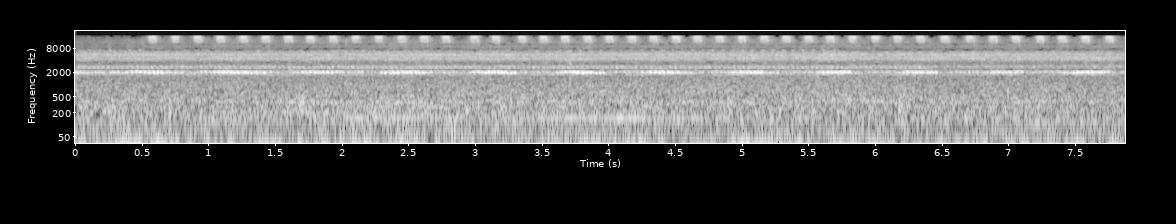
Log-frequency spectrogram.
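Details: Crickets chirp through the evening near a deck where the chihuahua puppy Rocket lies among decoration lights. Clear chirps repeat every third of a second in a steady rhythm over a faint high pulsing and a low rumble.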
